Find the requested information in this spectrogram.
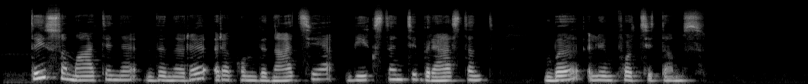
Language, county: Lithuanian, Panevėžys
